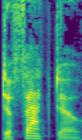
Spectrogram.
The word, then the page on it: de facto: American English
